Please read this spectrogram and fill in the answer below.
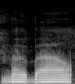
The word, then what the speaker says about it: Mobile: Mobile.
